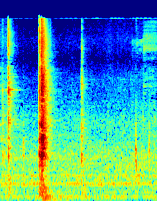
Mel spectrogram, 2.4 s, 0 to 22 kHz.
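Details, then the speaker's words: AppleCD 150 external CD-ROM that would not read discs, after its leaky capacitors were replaced: a few sharp clicks as the disc seats, then a faint high whir as it spins up. It reads the disc normally. "picked it right up not a problem I can hear it running"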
